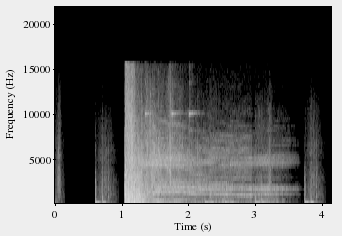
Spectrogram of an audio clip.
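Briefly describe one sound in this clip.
A handgun fires a loud shot that rings out and slowly fades.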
